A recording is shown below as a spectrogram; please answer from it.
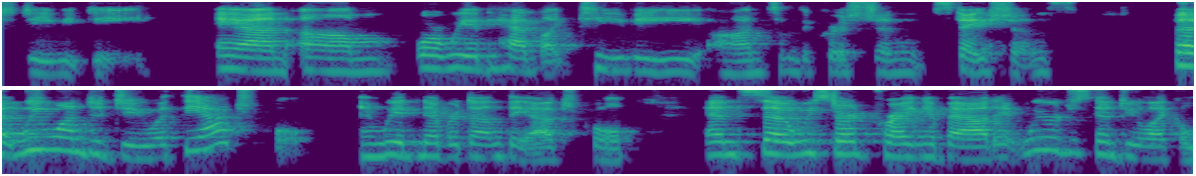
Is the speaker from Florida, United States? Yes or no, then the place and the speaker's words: yes; Destin, Florida, United States; now in Nashville, United States; I grew up in Destin, Florida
